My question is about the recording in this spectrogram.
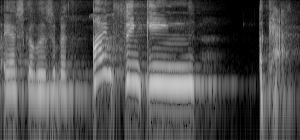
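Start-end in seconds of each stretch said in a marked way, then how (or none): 1.2-3.6 high, slow, sly hint; sly child voice. Acted. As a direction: drop the hint slowly. Sly suggestion.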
